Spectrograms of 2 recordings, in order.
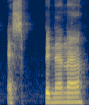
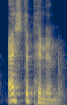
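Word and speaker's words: Estupiñán: Now to the last point on this uh pervis espan I can't even say his name espinan espinan that's it pervvis espinan a Brighton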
